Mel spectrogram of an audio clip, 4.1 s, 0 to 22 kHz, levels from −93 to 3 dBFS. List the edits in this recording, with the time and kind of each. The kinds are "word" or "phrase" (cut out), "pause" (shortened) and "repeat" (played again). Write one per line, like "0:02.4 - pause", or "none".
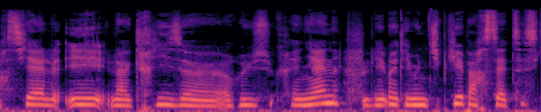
0:02.9 - word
